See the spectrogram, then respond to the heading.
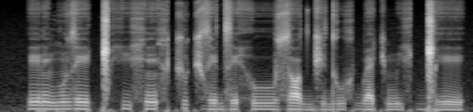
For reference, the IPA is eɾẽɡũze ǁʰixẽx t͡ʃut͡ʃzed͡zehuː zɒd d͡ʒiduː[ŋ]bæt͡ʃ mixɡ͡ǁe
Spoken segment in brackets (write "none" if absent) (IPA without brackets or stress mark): x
